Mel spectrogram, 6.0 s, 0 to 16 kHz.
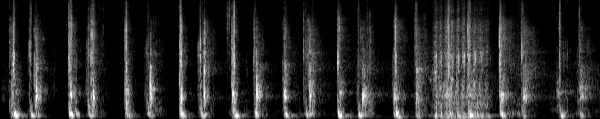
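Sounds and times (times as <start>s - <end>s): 
horse galloping: 0.0s - 6.0s
horse snorting: 4.2s - 5.3s.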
